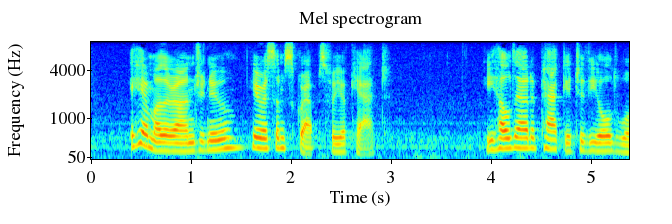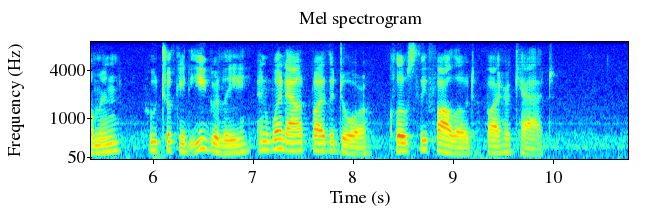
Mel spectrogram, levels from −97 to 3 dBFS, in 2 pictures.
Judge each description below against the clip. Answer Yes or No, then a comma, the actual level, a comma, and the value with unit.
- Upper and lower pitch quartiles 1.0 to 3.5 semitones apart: No, average, 5.1 semitones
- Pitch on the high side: No, medium, 165 Hz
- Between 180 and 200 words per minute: Yes, average, 190 wpm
